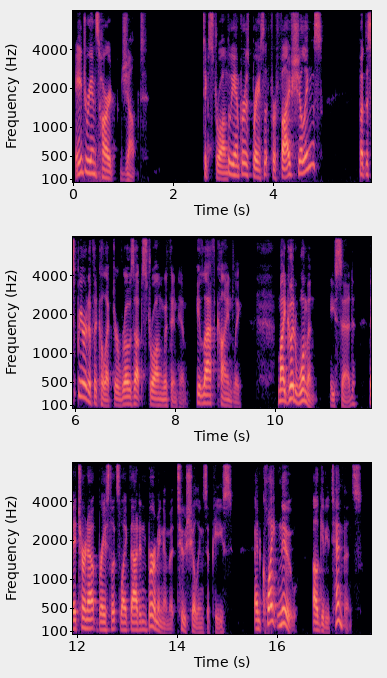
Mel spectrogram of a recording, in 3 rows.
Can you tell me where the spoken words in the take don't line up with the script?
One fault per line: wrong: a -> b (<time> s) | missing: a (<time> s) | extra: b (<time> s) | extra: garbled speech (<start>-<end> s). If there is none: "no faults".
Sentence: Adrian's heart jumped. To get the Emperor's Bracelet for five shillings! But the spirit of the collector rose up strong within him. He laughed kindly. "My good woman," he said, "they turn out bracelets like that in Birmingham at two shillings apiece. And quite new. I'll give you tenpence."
wrong: get -> strong (2.7 s)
